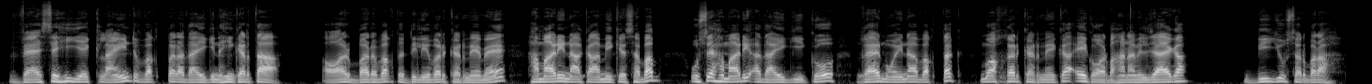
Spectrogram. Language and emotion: Urdu, disgusted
